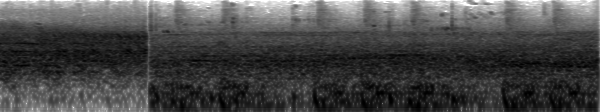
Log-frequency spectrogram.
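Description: Arena crowd noise, a steady cheer that cuts off abruptly about a second and a half in. It gives way to game sounds: a basketball being dribbled on the hardwood court under a low crowd murmur.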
